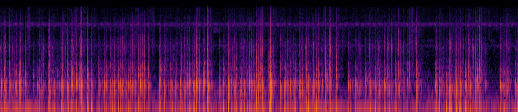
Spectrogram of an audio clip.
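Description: Fingernails tap and scratch a medium-size yellow plastic dishwash-paste tub with a lid, making a steady, dense patter of quick, dry clicks and rasps. The sound is low-heavy with a hollow mid tone, each tap dying away almost at once. A few sharper, louder taps stand out near the middle.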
